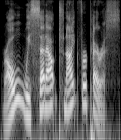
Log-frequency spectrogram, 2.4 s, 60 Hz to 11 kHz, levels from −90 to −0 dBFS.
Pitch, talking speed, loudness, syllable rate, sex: 170 Hz, 195 wpm, -16 LUFS, 3.9 syllables/s, male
